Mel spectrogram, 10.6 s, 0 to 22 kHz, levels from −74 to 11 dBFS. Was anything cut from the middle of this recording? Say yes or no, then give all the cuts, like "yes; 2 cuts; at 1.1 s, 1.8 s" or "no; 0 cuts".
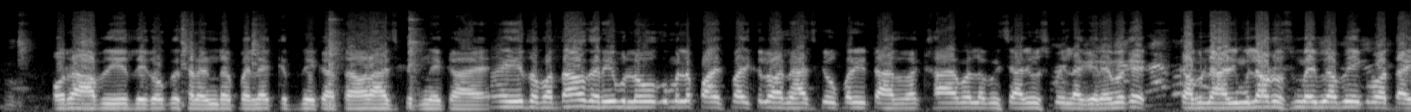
yes; 1 cut; at 3.7 s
